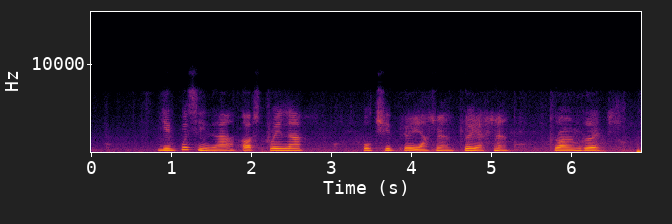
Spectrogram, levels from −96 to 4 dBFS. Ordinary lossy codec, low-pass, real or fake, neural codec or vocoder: Opus, 24 kbps; 7.2 kHz; fake; codec, 16 kHz, 0.5 kbps, FunCodec, trained on Chinese and English, 25 frames a second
